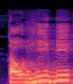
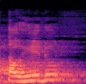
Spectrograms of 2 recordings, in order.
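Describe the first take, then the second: First: The word ends with an 'i' vowel. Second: The word ends with a 'u' vowel. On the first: The word is an appositive to the preceding noun. "Tauhidi tadi badal" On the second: The word is the predicate of an omitted subject. "Kalau tauhidu khabar li mubtada mahdzuf"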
